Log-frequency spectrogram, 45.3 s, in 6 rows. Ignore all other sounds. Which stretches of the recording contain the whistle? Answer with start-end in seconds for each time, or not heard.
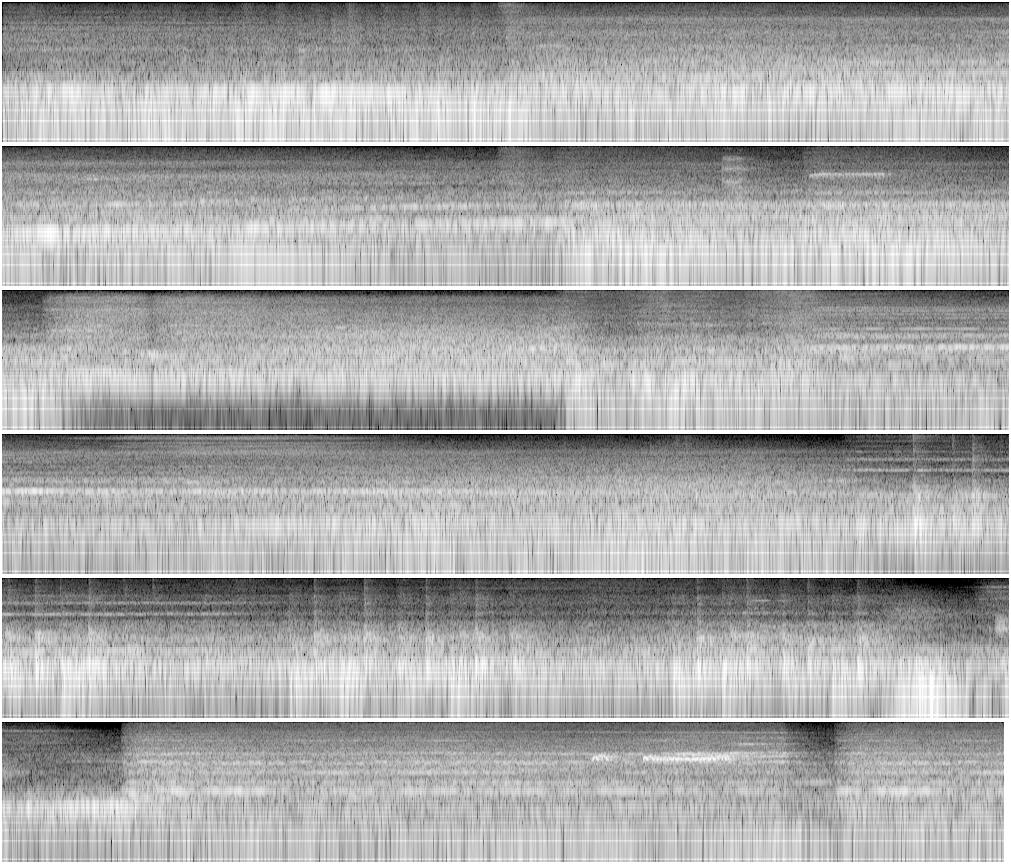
12.9-14.2, 42.4-43.3.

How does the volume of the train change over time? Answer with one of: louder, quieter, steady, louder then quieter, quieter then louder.
steady.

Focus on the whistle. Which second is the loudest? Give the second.
43 s.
